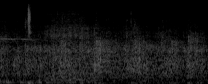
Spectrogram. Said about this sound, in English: Thank you so much, Ella, for an amazing initiative. Let's give Ella a round of applause.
